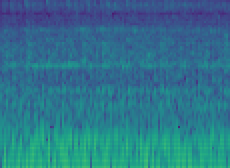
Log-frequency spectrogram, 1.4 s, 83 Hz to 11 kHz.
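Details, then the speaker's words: Mahindra Max 26 tractor diesel with 363 hours, started after sitting, throttle down, after a standard 10-second glow plug wait. It fires right away into a steady, even low clatter with no stumble. A normal diesel idle after start, crank-no-start problem fixed. "There you go. Fired up right away. Light went out. We're good to go."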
